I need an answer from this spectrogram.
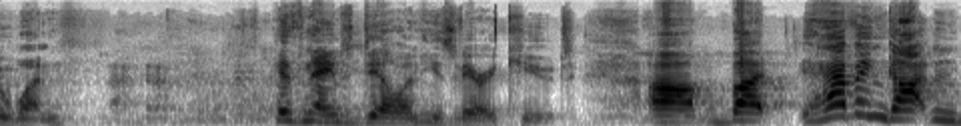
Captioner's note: laugh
